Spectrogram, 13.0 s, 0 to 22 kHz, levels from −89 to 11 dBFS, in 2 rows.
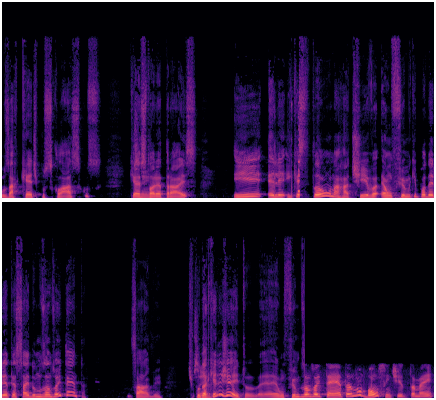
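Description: At 4.43 to 4.48 s, right after "ele em" and just before "narrativa é um filme", there's a brief glitch. That's damaged data in a compressed stream: the decoder hit corrupted frames, lost sync and had to hunt for the next good frame header.

From 11.02 s to the end, right after "um filme dos", the speech suddenly goes dull and boxy, with nothing above 3.8 kHz. The level shifts by a few dB and a new faint noise floor appears well under the speech. There's no gap at the change. This is likely the input switching to a poorer device, a narrower-band mic or headset path.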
